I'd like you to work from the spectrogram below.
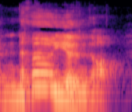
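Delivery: loud, high, drawn-out contradiction; hammed-up scoffing local; mock disbelief. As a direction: stretch out an incredulous denial. Locals flatly disbelieve him.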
